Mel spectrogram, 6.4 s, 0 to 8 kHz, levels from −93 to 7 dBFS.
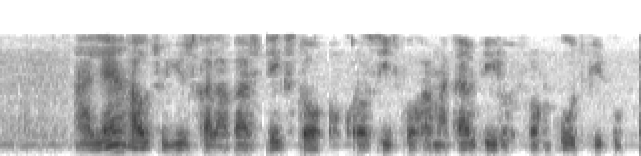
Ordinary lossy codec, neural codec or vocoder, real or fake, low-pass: AAC, 16 kbps; none; real; 7.2 kHz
